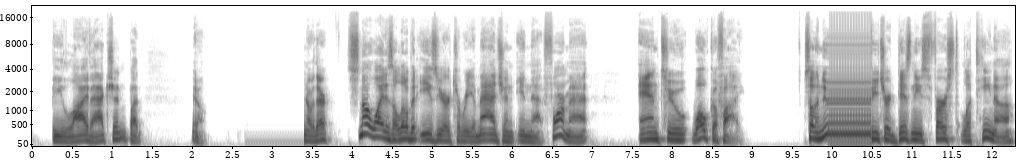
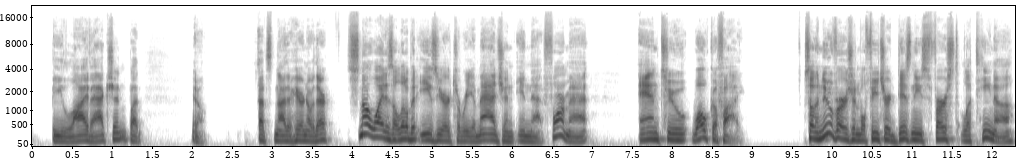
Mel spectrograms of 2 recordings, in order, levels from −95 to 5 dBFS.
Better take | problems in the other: second | audio freezing; at 2.5 s for 0.5 s and at 10 s for 0.5 s

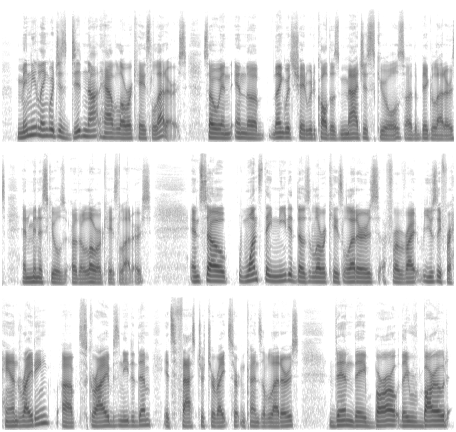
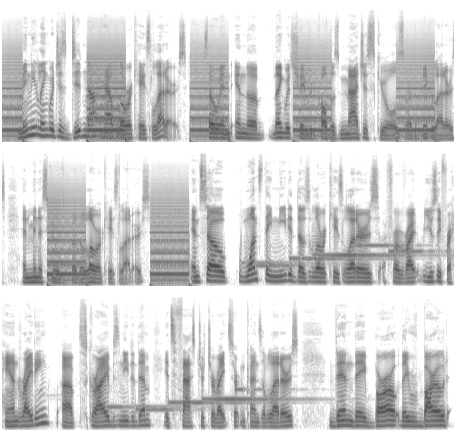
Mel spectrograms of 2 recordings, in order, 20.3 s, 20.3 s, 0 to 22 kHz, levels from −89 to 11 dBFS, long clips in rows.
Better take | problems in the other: first | alarms or sirens; loud; throughout; 5 dB below the speech

